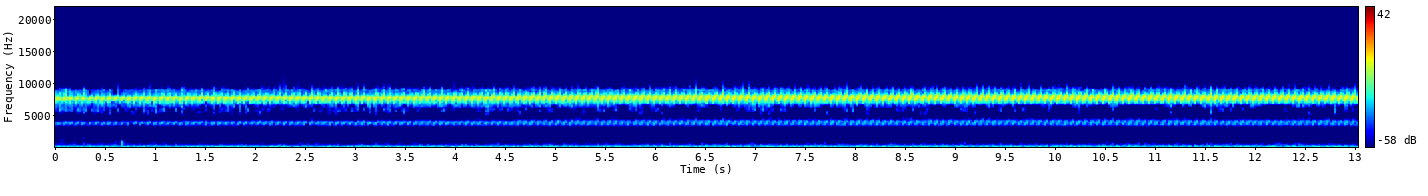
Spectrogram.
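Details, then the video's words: From the National Institute of Biological Resources, 2020: a white-whiskered bell cricket's sustained piercing trill, perfectly even and unbroken, with a fainter lower tone alongside and a quiet low hum in the background. "흰수염방울벌레, 여러번 듣기, 곤충소리"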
